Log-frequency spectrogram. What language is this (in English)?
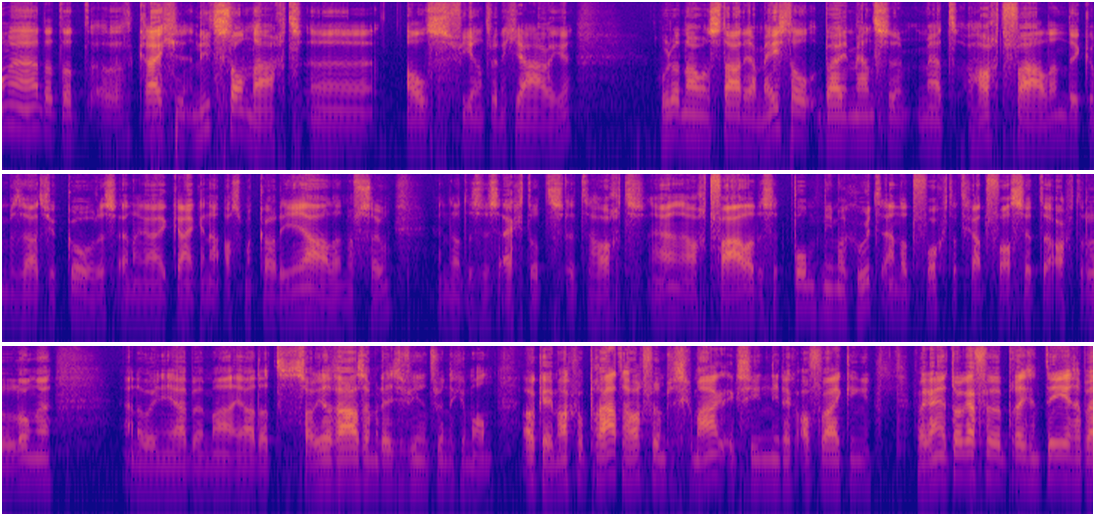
Dutch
